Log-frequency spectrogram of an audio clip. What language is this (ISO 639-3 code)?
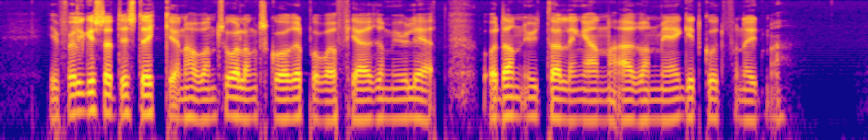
nor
